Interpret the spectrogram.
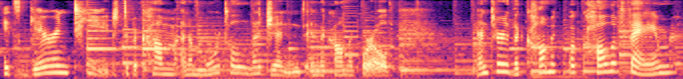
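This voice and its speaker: A woman's voice: medium pitch, animated, normal speed, lightly acted. Woman reading as playful young heroine over music. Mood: playful, teasing. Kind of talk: dramatic reading of game text. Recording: music behind the voice.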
